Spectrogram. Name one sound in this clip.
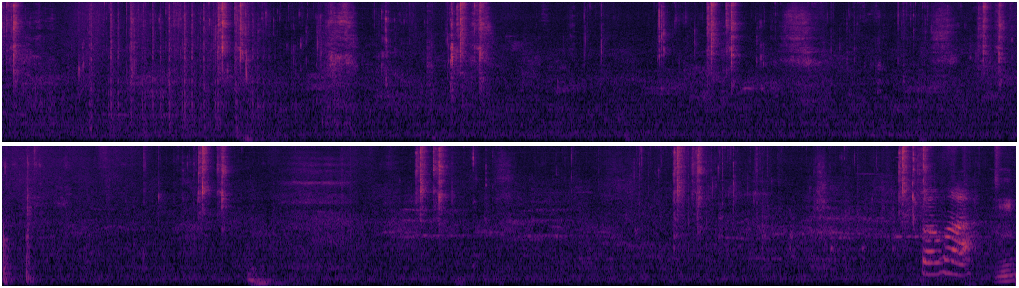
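A man squelches and mixes rice with his fingers.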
